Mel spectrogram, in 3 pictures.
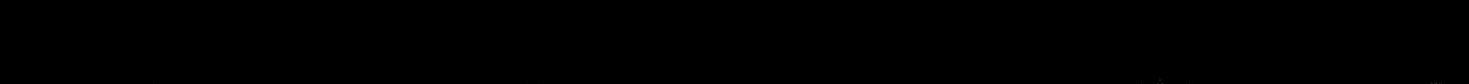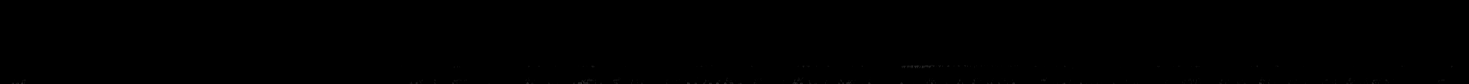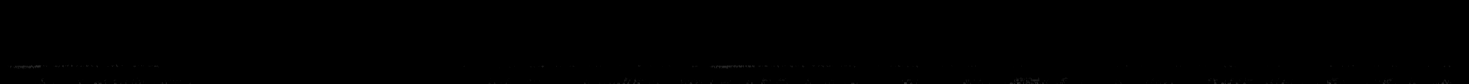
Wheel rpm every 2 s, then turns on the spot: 10, 0, 10, 0, 0, 20, 10, 20, 0, 80, 230, 230, 210, 210, 230, 150, 0, 150, 230, 230, 240, 230.
4-6 10-16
